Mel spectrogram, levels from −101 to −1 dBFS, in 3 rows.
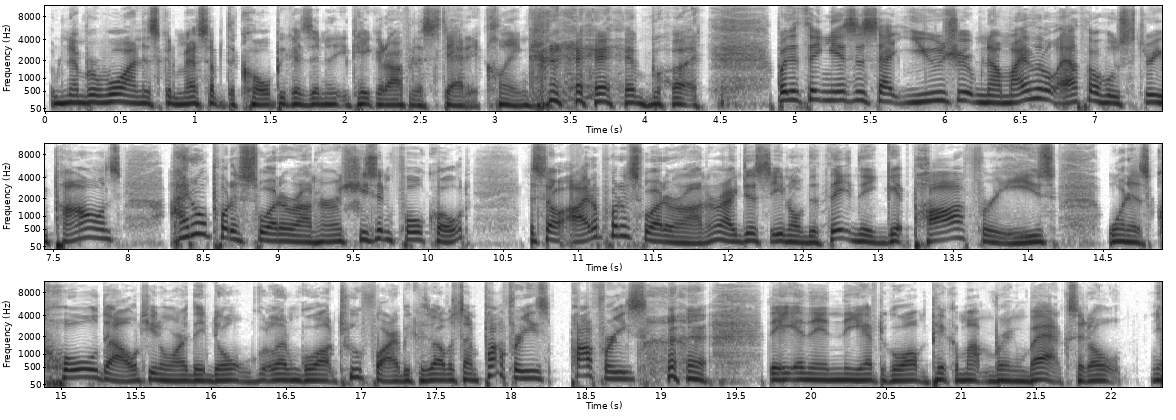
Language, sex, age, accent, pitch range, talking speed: English, female, 40-59, American, 145-185 Hz, 285 wpm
